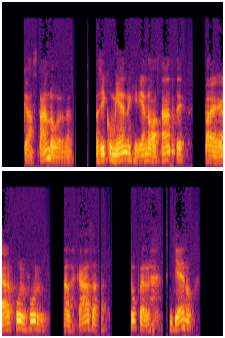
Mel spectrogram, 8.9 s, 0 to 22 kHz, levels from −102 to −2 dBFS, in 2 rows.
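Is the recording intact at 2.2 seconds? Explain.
No. At 2.2 seconds, as throughout the clip, the speech has likely been reduced to a low bit depth without dither, rounded to about 9 bits. The rounding error tracks the signal, so grainy distortion around 40 dB down follows the speech, roughening its quieter parts.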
